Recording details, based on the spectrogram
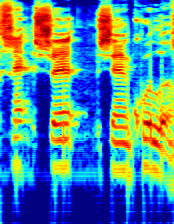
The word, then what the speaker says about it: Shanquella: Shanquella.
